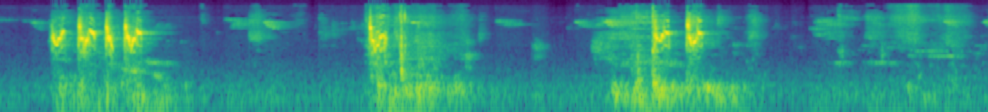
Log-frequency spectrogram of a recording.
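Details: Female bar-winged prinia calling to a male, giving short clusters of three or four sharp, high chirps separated by several seconds of quiet.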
